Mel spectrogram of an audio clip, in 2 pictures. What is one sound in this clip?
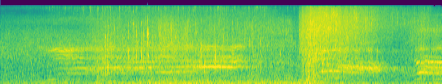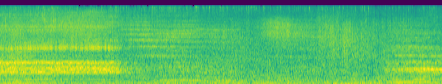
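A huge creature groans and roars in pain.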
